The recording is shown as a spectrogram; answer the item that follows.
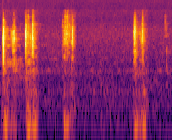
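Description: Keys on a computer keyboard tapped in four short bursts of quick clicks while a macro name is entered in MS Word, close and fairly quiet with pauses between.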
